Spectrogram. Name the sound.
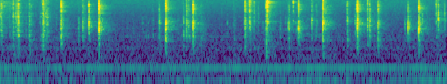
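computer keyboard typing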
